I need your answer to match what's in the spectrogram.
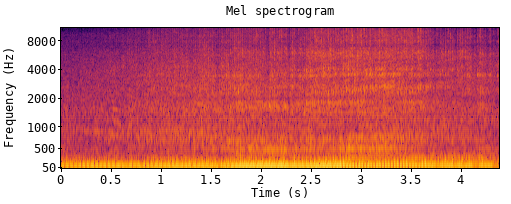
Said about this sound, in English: Oh, listen to this flat six. Here comes that Safari 911.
